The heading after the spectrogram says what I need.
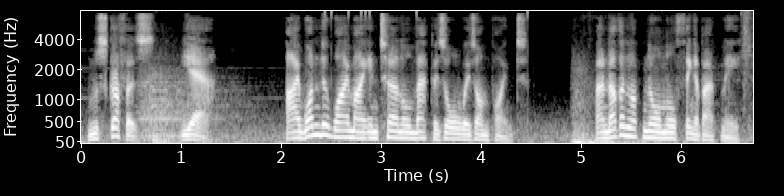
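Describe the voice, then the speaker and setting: A man's voice: mid-range voice, sing-song, normal speed, lo-fi sound, faint music behind. A man's synthetic voice reading out viewer messages during a stream. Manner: reads viewer messages aloud.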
